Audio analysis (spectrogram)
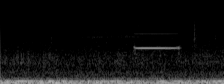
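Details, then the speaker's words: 2007 Honda Civic EX manual, moving slowly in first gear in a parking lot: low engine rumble with a clear high single-tone chime, about half a second, repeating; the unbuckled seat belt warning chime. "I'm only in a parking lot so I don't really need to but that alert will just keep going off"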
